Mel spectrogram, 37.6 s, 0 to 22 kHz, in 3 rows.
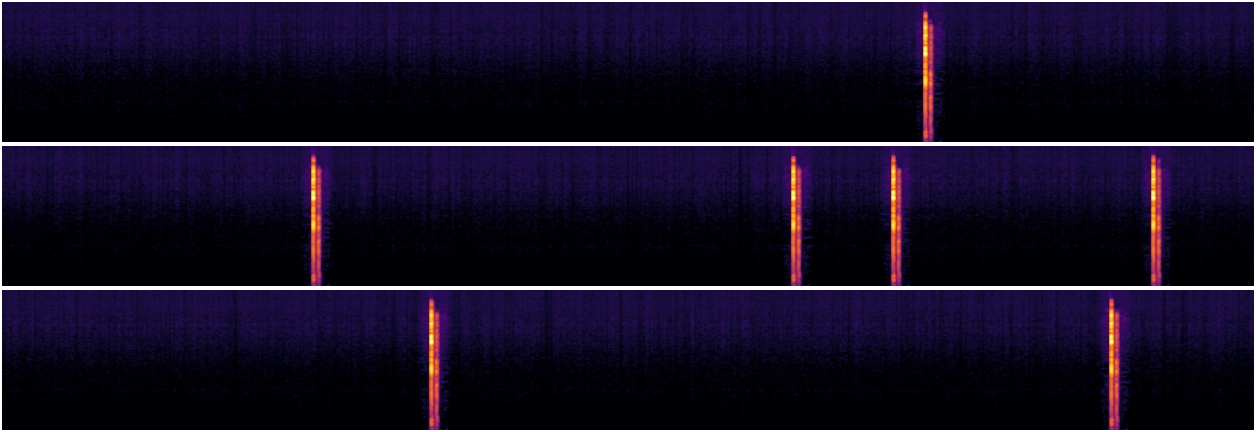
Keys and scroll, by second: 12.6 ctrl+c, 18.1 ctrl+v.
